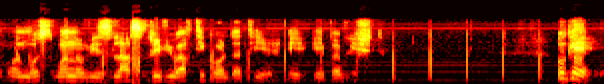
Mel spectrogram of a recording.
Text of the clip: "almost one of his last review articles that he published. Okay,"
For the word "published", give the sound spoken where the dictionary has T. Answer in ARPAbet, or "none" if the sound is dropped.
T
